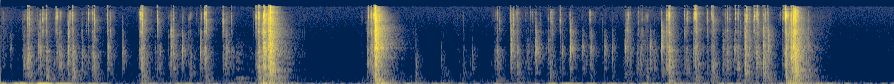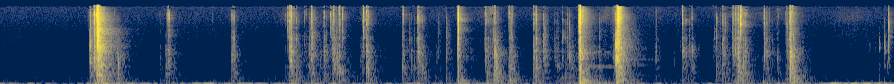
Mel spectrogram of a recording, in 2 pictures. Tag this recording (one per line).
Deadbolt
Doorknob
Jiggle
Lock
Unlock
